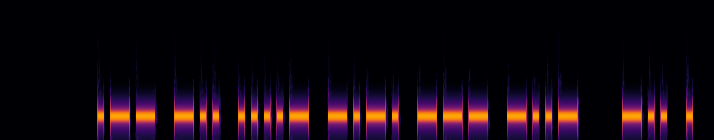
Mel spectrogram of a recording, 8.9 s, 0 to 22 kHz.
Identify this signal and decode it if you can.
Morse code, heard as a keyed tone, about 15 wpm, 700 Hz. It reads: WD4COX DE
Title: USA Callsign DE Callsign 15wpm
